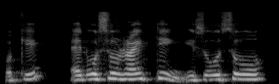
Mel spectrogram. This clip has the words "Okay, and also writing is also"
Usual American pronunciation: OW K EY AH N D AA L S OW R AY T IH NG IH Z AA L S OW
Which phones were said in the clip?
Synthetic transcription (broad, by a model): OW K EY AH N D AA L S OW R AY T IH NG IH S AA L S OW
